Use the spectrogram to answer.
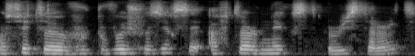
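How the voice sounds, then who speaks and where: Intonation stays fairly even. The pace is very slow. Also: woman. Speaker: tech tutorial youtuber. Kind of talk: tutorial. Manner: hesitant, many fillers.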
